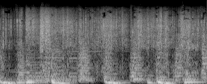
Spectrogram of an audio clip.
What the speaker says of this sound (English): So for starters, I'm just gonna bulk these out with a little bit of aluminum foil.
